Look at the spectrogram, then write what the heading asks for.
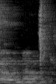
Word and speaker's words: Elena: So I'm afraid it's spelled Elena, pronounced Eleanor, but I'll let her or L-A, which is easier.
